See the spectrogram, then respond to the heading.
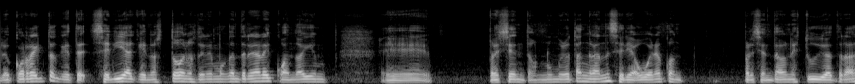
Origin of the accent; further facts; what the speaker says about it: Uruguay; yo soy uruguayo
